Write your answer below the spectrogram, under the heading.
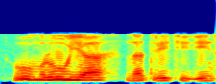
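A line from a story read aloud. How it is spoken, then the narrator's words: Plain. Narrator (Russian): сказала она Всеславе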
